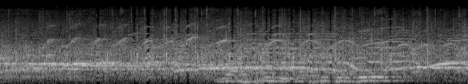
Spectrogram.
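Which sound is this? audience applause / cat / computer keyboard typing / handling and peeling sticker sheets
audience applause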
